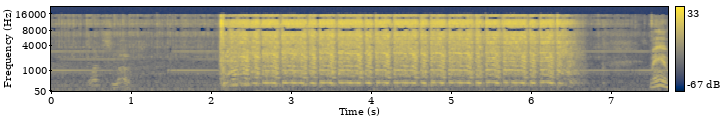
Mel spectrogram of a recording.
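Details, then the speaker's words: BMW E34 Touring wagon, 5-speed manual, parked about 7 years: starter whirs steadily about four seconds with uneven chuffs after a backfire and smoke, never catches; crank no start, old fuel described as horrible, fuel supply problem suspected. "yeah it's not happy [Music] and whatever fuel is in there is horrible"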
